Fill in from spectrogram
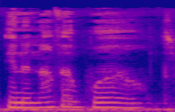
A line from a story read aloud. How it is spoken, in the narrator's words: Commodus says dreamily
